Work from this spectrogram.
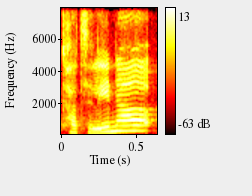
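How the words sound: The name is said with an English pronunciation. "which I am pronouncing incorrectly"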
